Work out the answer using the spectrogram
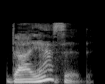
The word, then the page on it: diacid: British English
